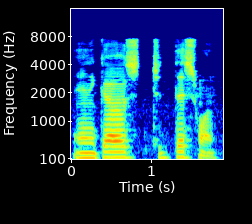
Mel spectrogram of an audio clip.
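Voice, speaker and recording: A streamer from France chats in his native French while drawing live, rambling with many fillers as he describes his work. His medium-pitched voice moves a little slowly, clean in tone but recorded in lo-fi quality.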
